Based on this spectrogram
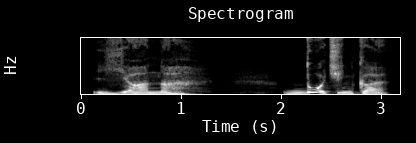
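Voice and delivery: drawn-out, rising cry to a daughter; fatherly exclamation. A narrator's reading. Father greets his daughter after danger, exclaiming. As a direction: call out to your child, stretching the word high. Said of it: "воскликнул Иван Демидович".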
